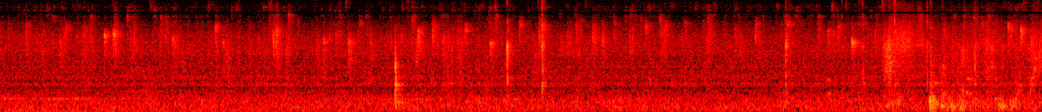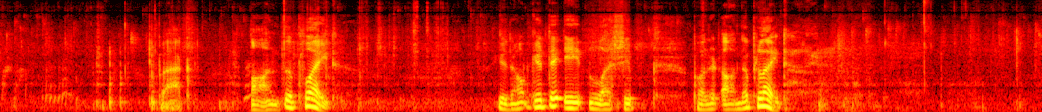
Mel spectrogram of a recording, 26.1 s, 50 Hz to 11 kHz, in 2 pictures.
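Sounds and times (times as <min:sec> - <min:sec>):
parrot beak nibbling: 0:09.8 - 0:16.2.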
